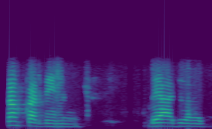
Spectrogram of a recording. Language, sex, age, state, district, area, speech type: Hindi, female, 45-60, Uttar Pradesh, Prayagraj, rural, conversation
